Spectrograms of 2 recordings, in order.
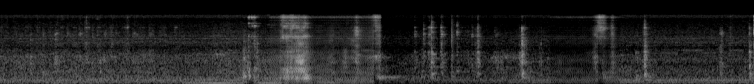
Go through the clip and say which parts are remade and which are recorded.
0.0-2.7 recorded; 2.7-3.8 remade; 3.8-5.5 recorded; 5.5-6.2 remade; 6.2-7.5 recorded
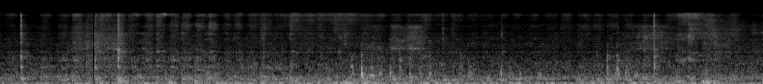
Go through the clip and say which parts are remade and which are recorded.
0.0-7.6 remade

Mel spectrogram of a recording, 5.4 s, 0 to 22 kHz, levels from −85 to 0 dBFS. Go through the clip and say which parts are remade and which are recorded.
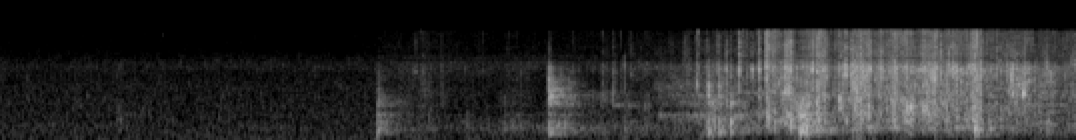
0.0-3.8 recorded; 3.8-4.7 remade; 4.7-5.4 recorded

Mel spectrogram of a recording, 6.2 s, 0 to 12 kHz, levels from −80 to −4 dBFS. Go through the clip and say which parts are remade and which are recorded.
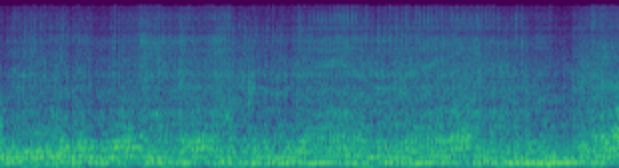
0.0-2.5 remade; 2.5-4.8 recorded; 4.8-6.2 remade

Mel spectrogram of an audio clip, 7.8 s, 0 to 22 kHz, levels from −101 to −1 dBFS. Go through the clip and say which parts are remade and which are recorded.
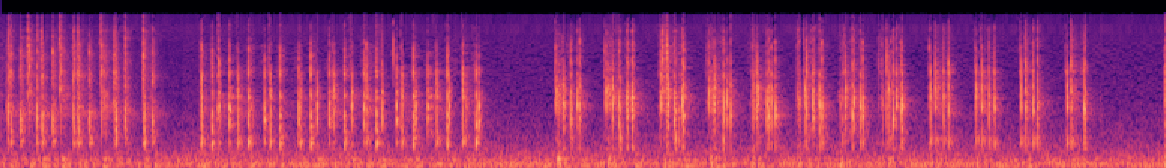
0.0-0.5 recorded; 0.5-3.0 remade; 3.0-4.2 recorded; 4.2-5.6 remade; 5.6-7.8 recorded

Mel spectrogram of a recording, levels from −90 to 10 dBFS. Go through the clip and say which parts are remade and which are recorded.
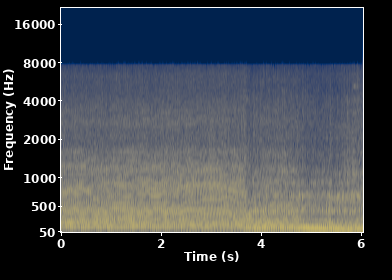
0.0-6.0 recorded

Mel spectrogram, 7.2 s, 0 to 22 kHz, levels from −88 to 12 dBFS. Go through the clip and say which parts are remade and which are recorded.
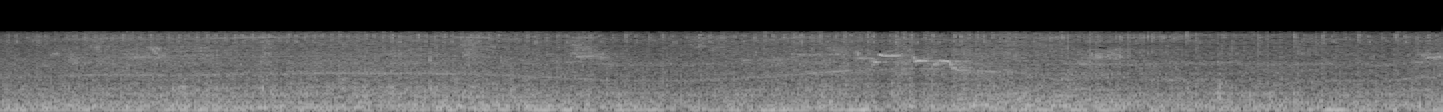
0.0-5.0 recorded; 5.0-6.6 remade; 6.6-7.2 recorded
